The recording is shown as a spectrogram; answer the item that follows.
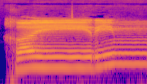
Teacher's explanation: asalnya rin, tapi bila datang mim jadi rim. Terus dengung, masuk beserta dengung 2 harakat.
